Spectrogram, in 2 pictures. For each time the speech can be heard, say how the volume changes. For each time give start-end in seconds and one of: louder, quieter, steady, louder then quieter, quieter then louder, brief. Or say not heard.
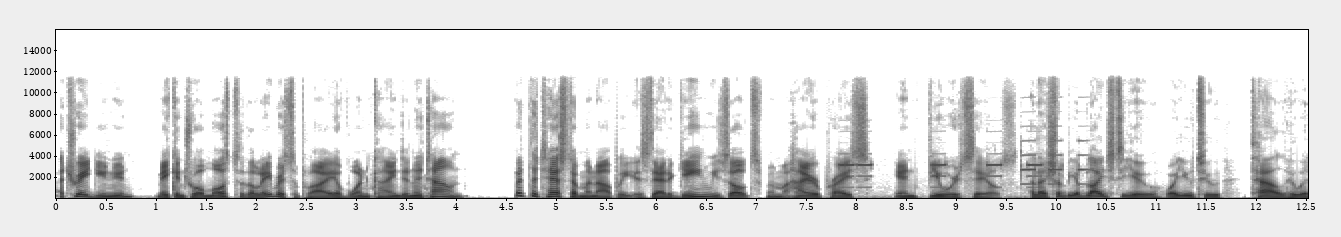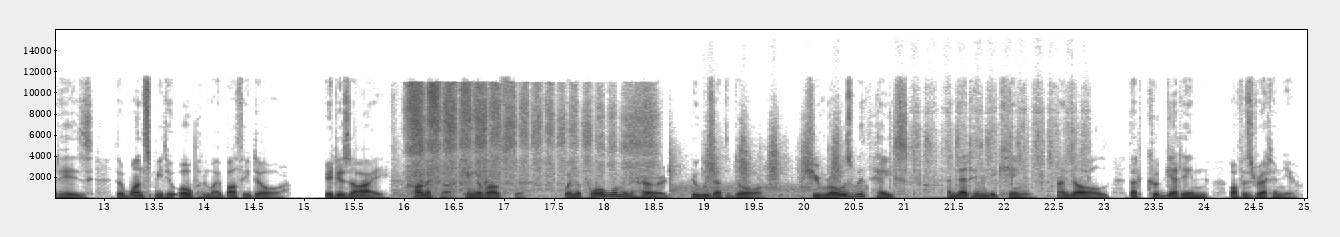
0.1-24.9 steady.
